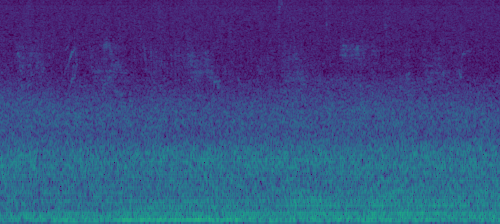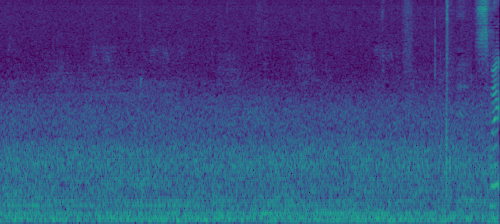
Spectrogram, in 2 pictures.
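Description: Indistinct, low talk over a steady low rumble of outdoor background noise.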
